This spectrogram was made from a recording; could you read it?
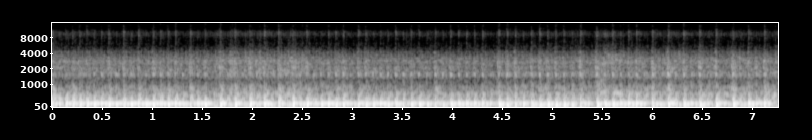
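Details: Single-cylinder motorcycle after a service with Una Racing HP3000 fully synthetic 4T oil and a cleaning: rapid, light metallic tapping at about three per second rides steadily over the idle; the engine knock is still present.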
